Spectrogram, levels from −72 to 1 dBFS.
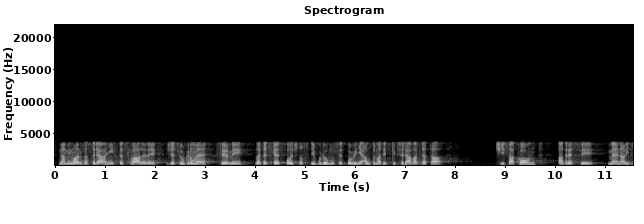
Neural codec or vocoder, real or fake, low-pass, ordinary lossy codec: codec, 16 kHz, 2 kbps, FunCodec, trained on Chinese and English, 25 frames a second; fake; 3.6 kHz; none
